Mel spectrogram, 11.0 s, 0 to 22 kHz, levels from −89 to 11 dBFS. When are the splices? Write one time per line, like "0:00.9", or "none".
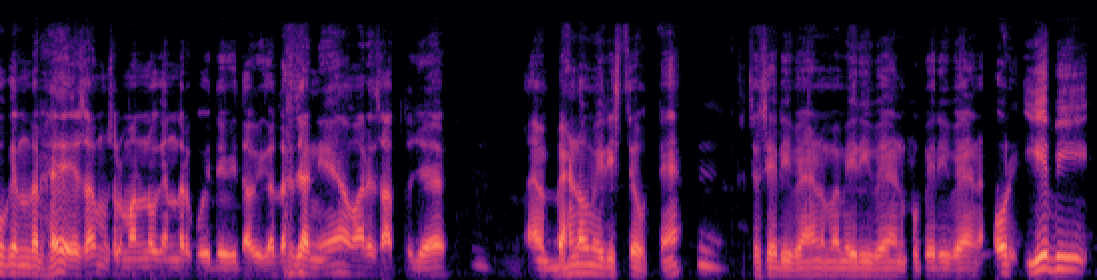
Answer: none

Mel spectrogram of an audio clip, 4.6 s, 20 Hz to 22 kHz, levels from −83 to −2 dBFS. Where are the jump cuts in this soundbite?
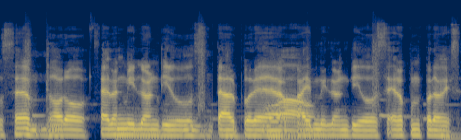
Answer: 0:00.9
0:02.0

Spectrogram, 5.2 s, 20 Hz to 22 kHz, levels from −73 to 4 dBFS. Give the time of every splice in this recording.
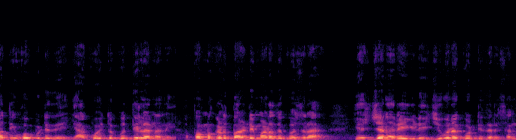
0:01.8

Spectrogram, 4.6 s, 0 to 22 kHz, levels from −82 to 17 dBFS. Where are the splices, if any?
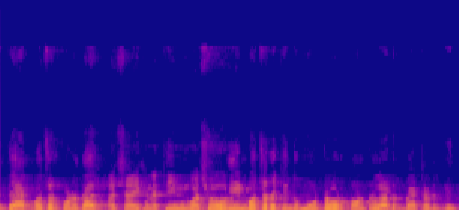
none

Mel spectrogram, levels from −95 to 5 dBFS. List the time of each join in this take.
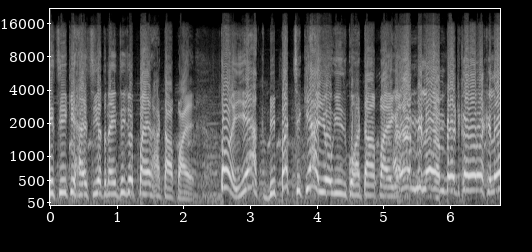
none

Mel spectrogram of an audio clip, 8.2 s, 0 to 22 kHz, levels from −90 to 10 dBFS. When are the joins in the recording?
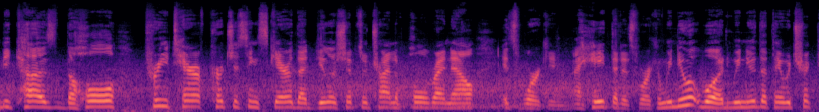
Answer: none

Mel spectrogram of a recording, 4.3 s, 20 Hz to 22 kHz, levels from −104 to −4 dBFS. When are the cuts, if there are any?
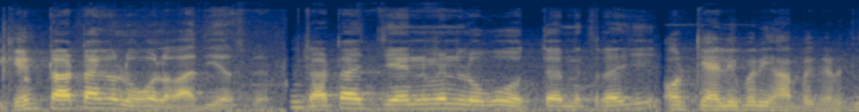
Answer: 0:01.4
0:03.3

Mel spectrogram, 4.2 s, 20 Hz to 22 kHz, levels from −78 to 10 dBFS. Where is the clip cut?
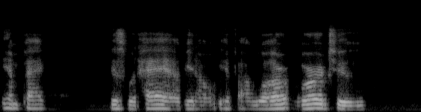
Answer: none

